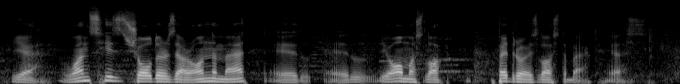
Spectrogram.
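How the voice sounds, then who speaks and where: Using a non-native accent, a man speaks at a fairly slow pace and medium pitch with ordinary pitch variation, leaving long, frequent pauses. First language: not English. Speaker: grappling commentator. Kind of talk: live commentary. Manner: halting, many fillers.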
